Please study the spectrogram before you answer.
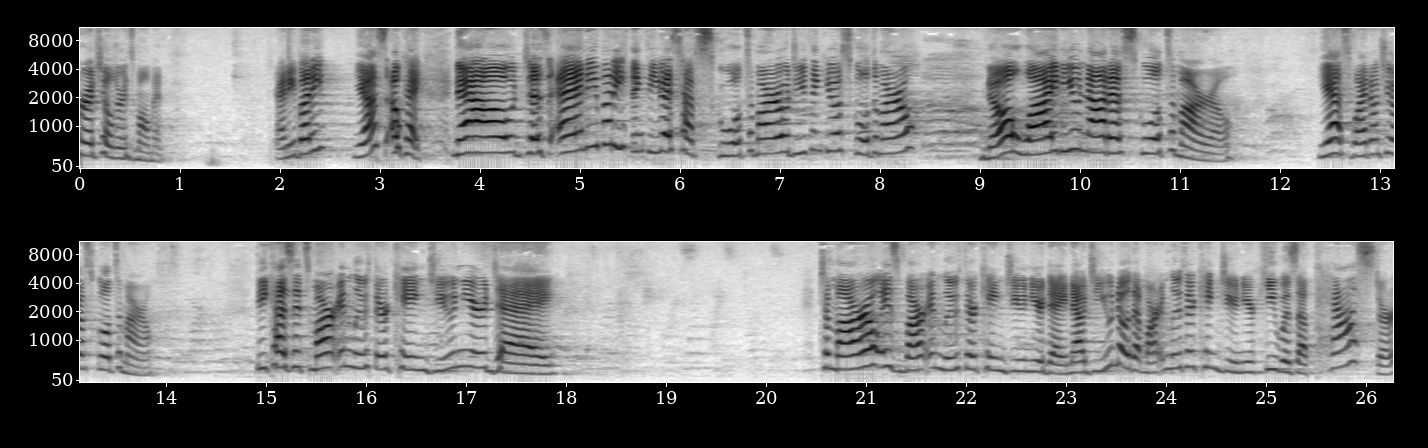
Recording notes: Audio from worship on January 15, 2023. Zion United Church of Christ.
